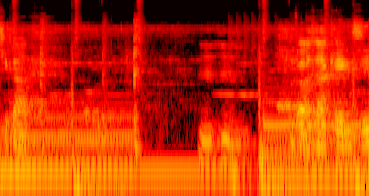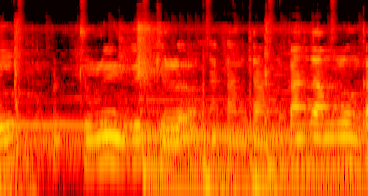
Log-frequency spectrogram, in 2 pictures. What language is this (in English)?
Indonesian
